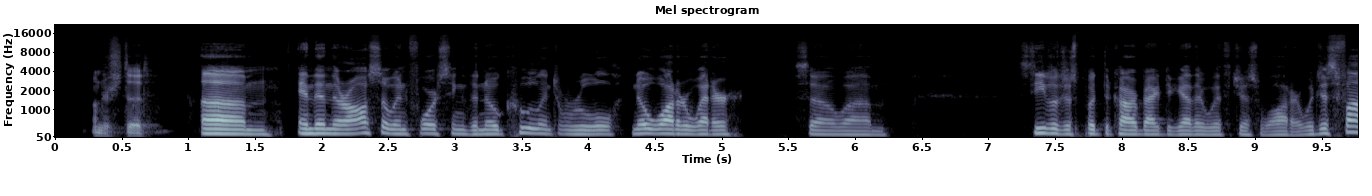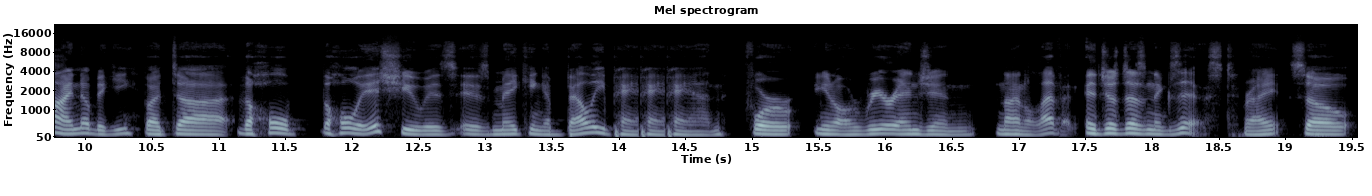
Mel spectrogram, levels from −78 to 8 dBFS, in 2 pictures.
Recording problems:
audio stuttering; at 14 s

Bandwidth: 15 kHz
